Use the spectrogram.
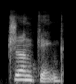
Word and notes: trunking: Indian

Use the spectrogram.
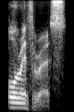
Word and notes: auriferous: British English

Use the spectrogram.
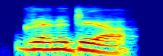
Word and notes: grenadier: Indian

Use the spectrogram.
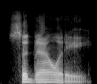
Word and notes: sodality: American English

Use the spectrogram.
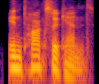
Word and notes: intoxicant: American English

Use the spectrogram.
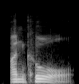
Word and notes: uncool: American English

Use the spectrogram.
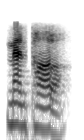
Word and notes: manpower: Indian

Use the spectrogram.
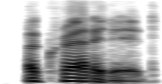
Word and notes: accredited: American English

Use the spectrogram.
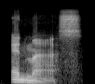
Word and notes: en masse: British English

